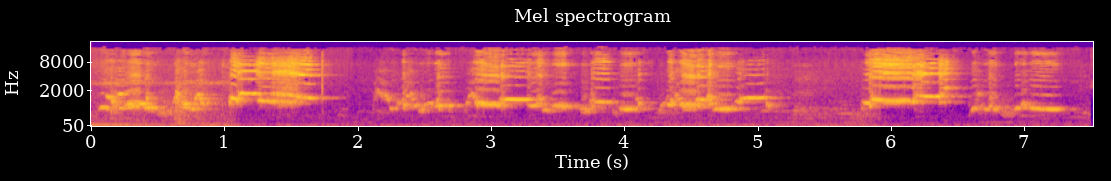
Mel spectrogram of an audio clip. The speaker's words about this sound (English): So we've been listening to the magpies.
